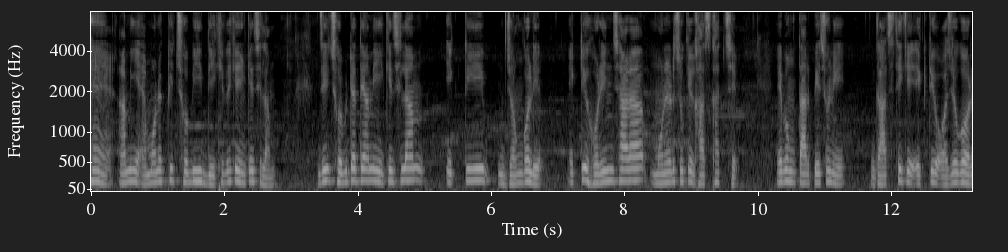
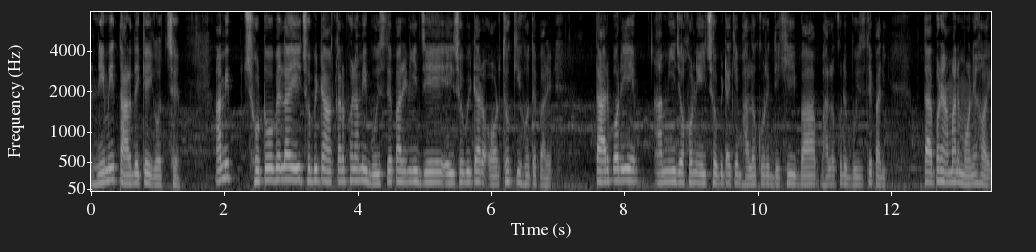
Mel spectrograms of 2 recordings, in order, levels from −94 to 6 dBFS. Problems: constant background noise, background conversations at intervals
